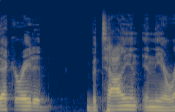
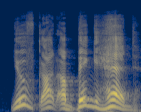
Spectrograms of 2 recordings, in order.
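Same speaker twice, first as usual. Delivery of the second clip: put-on little boy voice, high, loud Indonesian accent; 6 semitones higher, 5 dB louder than usual. Retelling what a little boy in Indonesia said, in his Indonesian accent. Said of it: "he says in his Indonesian accent".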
